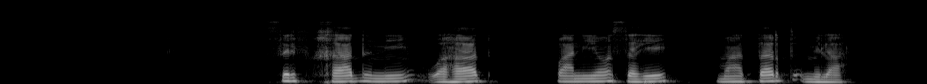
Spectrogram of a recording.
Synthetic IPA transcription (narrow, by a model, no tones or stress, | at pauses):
sɪɾfxaːd̪niwɐɦaːt̪ | paːnijõsɐɦi | maːt̪ɐɾt̪mɪlaː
